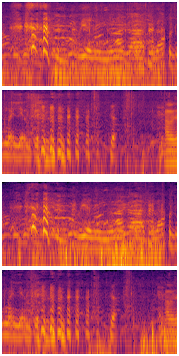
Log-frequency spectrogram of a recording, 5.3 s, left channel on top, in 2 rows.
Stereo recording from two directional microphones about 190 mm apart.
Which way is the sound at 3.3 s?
50° right (ahead or behind).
